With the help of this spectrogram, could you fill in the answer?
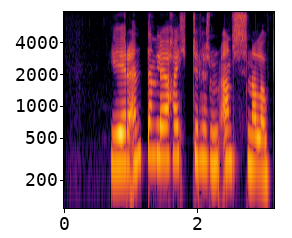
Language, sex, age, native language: Icelandic, male, 13, Icelandic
